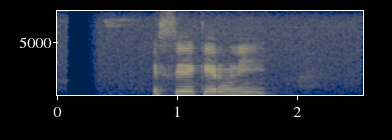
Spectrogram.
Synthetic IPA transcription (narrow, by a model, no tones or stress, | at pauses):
eseːkeɾuniː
